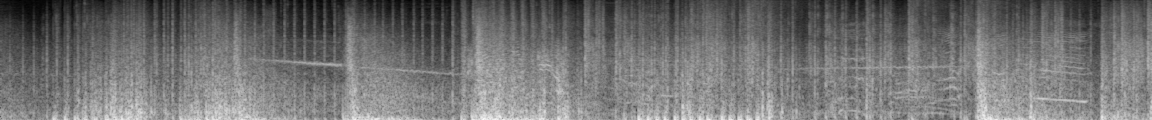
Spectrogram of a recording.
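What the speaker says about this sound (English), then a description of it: "There's a machine gun out there." Machine gun fire rattles in long, rapid bursts across a battlefield, loud and sustained with dense repeated cracks, broken by brief pauses and overlapping distant gunshots.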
